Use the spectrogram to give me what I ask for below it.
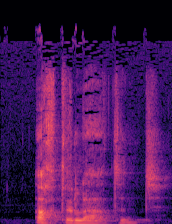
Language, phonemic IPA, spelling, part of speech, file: Dutch, /ˈɑxtərˌlaːtənt/, achterlatend, verb, Nl-achterlatend.ogg
- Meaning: present participle of achterlaten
